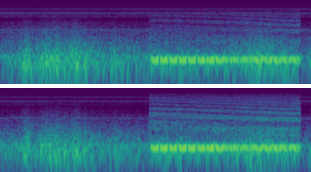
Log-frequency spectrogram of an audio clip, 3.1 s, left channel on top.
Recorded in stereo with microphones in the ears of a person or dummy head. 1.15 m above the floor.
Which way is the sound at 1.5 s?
60° right (ahead or behind).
